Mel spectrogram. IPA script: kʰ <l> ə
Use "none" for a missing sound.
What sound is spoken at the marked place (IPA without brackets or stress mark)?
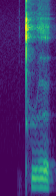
ɹ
